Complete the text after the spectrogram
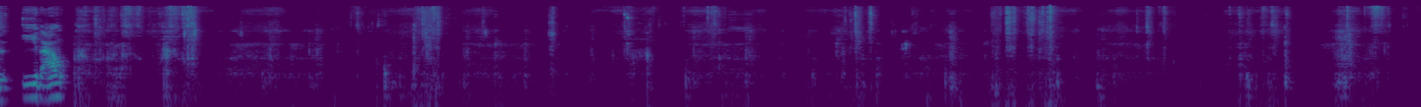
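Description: A young man chews food with crunching, wet sounds.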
